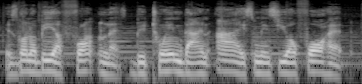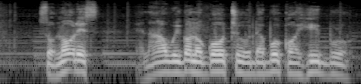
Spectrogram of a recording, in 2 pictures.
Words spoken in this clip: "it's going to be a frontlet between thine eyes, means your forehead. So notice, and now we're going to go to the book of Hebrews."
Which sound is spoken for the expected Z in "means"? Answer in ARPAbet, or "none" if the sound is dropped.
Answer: S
